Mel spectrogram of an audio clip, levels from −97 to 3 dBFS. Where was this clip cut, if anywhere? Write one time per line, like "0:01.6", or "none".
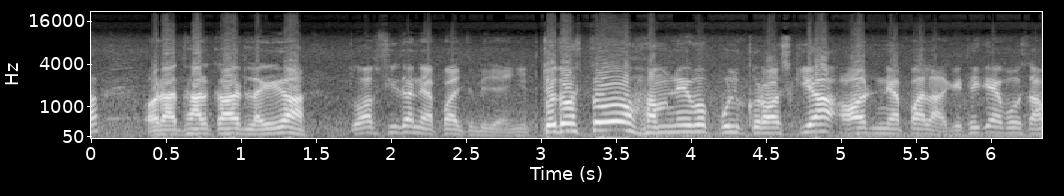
0:02.8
